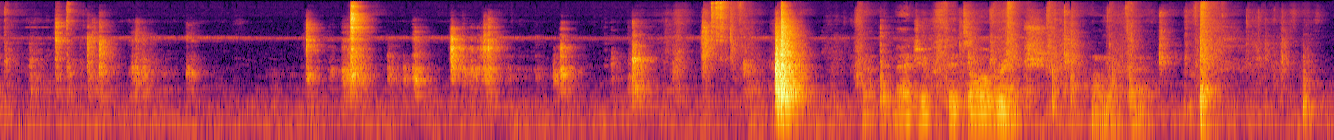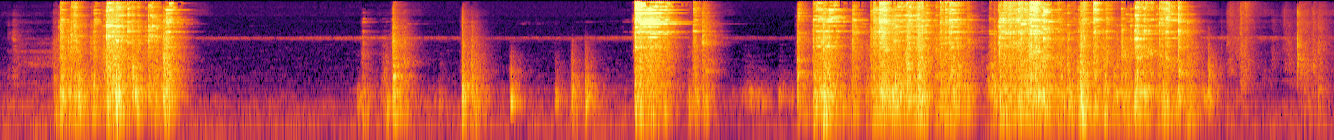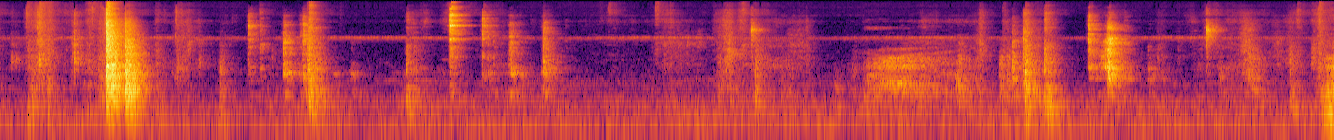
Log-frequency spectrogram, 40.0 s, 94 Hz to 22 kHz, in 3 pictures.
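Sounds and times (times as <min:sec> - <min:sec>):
metal hand tools clattering: 0:13.9 - 0:15.2, 0:19.7 - 0:20.4, 0:21.4 - 0:25.4.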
